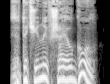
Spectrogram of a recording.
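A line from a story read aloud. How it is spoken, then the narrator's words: Whisper. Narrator (Russian): прошептал Перин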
